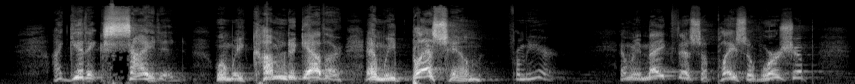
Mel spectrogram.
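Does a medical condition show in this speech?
Yes: hoarseness after vocal cord surgery; earlier doctor attributed voice problem to aging.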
